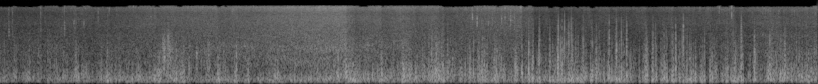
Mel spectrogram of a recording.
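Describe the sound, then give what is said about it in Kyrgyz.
Mistral, the strong north wind of Provence around Avignon, roars in a loud, steady rush of wind buffeting the microphone throughout, with a deep rumbling low end and hissing upper noise, no voices present. “Франциялык режиссердун киносун көрүп жатканыбызда сыртта мистраль башталды. Түндүктөн соккон бул шамалдын адамды да учуруп кетчүдөй күчү бар экен.”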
